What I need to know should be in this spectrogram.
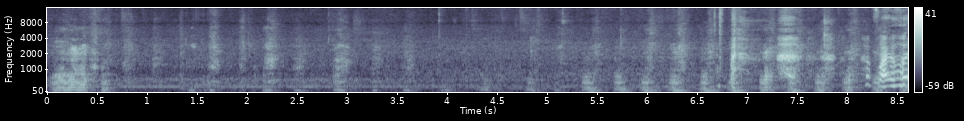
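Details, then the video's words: Playful female Labrador retriever at home with her owner; a long series of short, low growly grunts in quickening rhythm, building louder toward the end, with faint speech. "Cutest Dog Makes Funny Sounds While Playing"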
